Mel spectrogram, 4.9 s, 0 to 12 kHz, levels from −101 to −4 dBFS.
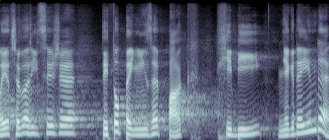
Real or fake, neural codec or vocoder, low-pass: fake; autoencoder, 48 kHz, 128 numbers a frame, DAC-VAE, trained on Japanese speech; 10.8 kHz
